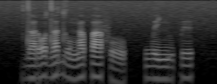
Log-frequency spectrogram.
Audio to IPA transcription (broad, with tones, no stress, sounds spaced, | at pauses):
d a˨ ɾ ɔ˦˨ d a˦ d o˨ ŋ a˦ p a˦ f o˨ | w e˨ ɲ u˨ p ɪ˦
